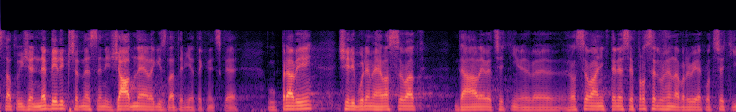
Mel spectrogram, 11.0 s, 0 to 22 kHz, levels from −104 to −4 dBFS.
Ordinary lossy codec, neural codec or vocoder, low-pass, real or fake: MP3, 48 kbps; codec, 16 kHz, 2 kbps, FunCodec, trained on Chinese and English, 25 frames a second; 7.2 kHz; fake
